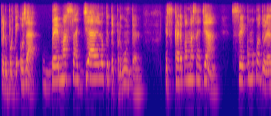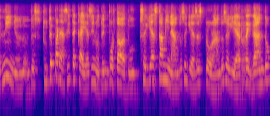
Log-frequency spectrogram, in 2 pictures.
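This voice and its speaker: A woman talks at a fairly quick pace with lively intonation and a medium pitch. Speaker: lecturer on critical reading. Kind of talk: lecture. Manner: fast; animated.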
